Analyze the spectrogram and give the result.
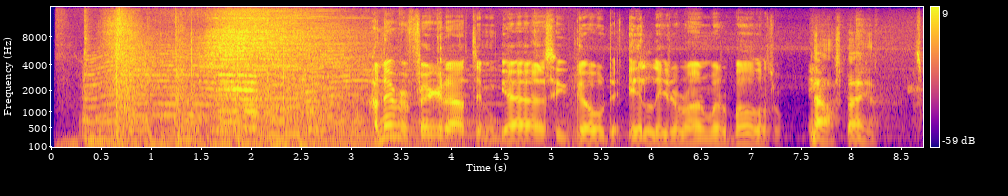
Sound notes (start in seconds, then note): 0.2 upbeat music; 1.1 car honks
